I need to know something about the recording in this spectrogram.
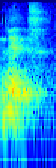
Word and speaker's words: knit: Tenemos tejer, que se dice knit. Knit. La K es muda aquí.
